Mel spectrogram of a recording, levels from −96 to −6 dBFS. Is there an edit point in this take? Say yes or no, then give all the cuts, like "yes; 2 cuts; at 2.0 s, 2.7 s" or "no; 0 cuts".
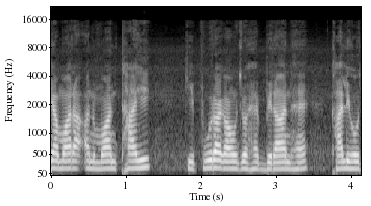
no; 0 cuts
